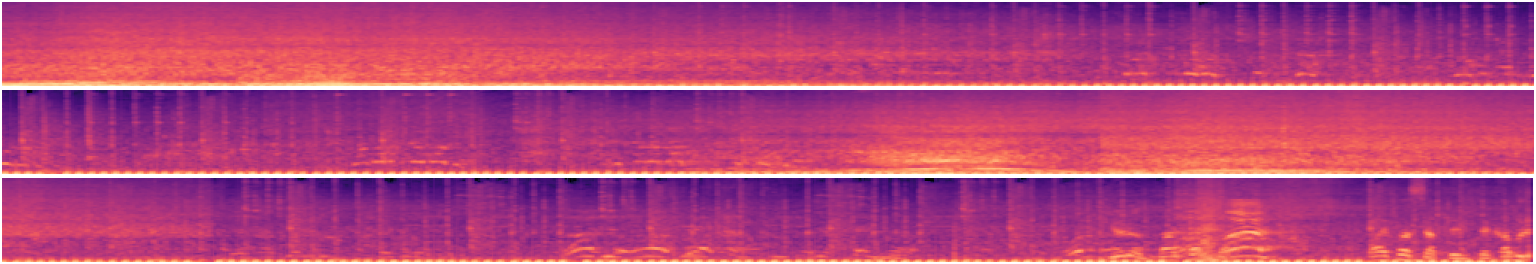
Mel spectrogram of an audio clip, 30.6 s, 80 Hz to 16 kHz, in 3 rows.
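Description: Off-road 4x4 engines revving up and easing off as the vehicles push through deep mud, over a steady low engine rumble; the revs climb near the start, swell again about halfway through and once more near the end.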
